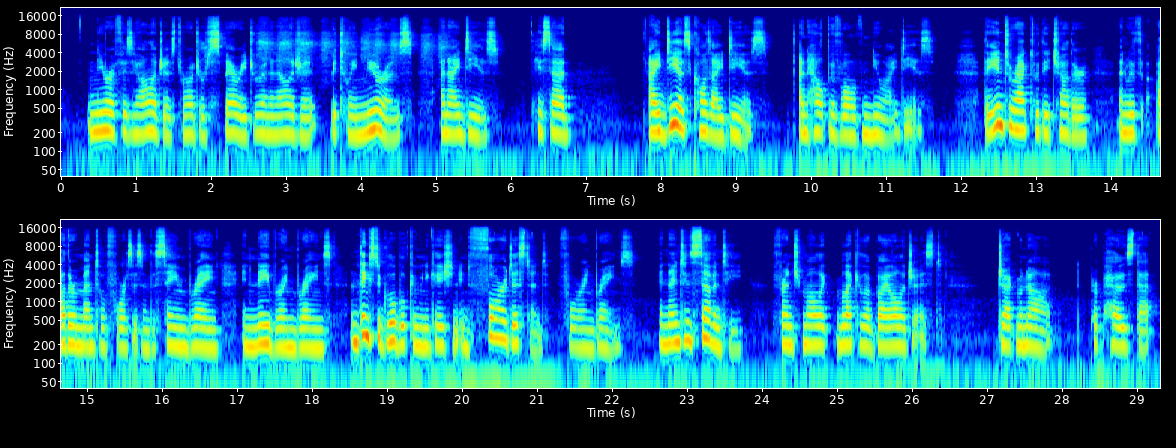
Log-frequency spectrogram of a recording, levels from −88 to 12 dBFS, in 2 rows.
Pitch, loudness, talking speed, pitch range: 195 Hz, -25 LUFS, 115 wpm, 185-210 Hz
